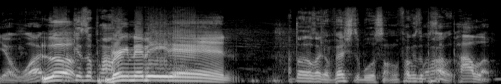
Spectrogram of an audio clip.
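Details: Adult man speaking; Normal speech.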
